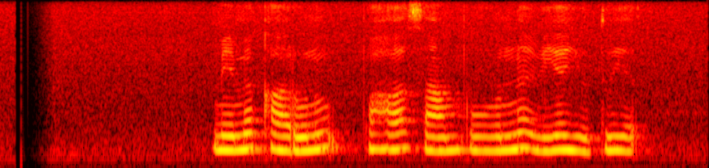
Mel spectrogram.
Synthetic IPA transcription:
meməkaɾunubaɦasampuːɾnəʋijəjut̪ujə

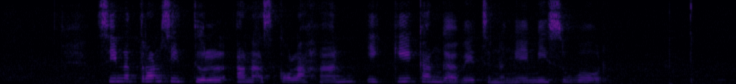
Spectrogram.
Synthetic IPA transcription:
sinət̪ɾɔnsid̪̥ʊ̤lanaʔsə̥kolahanikikaŋɡa̤wed̥ʒ̥ə̤nəŋemisuwʊr

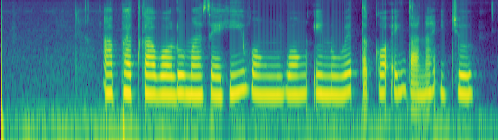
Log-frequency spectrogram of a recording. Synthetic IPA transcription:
ʔab̥a̤t̪̚kawɔlumasɛhiwɔŋwɔŋinuwɪt̪ːəkɔʔɪŋt̪a̰nahid̥ʒ̥o̤

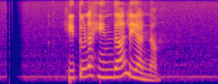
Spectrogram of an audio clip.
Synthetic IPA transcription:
hit̪unəhind̪aːlijanːam

